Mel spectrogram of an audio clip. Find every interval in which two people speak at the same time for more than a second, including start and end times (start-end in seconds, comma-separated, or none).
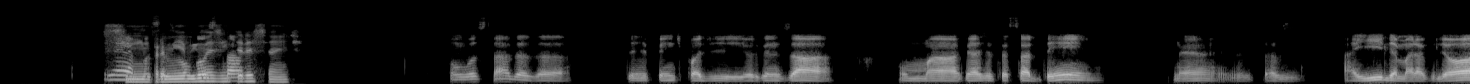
1.1-2.5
